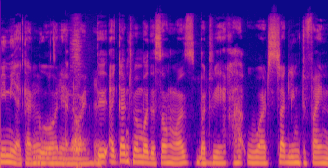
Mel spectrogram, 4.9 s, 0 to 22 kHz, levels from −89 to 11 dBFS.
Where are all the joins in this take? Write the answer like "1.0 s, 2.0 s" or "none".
1.3 s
